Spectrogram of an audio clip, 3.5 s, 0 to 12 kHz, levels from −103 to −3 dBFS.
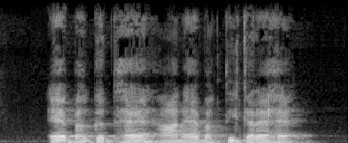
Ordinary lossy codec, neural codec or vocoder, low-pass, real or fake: Opus, 24 kbps; none; 10.8 kHz; real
